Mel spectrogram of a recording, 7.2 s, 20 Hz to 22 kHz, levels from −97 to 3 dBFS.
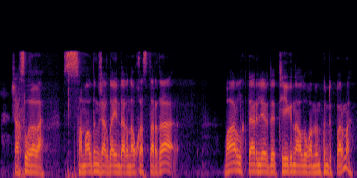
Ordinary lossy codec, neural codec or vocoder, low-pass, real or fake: none; none; none; real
